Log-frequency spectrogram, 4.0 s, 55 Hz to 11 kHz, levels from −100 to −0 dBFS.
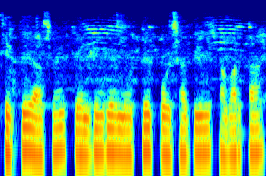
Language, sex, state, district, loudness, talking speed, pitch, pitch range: Bengali, male, West Bengal, Jhargram, -28 LUFS, 150 wpm, 110 Hz, 110-115 Hz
